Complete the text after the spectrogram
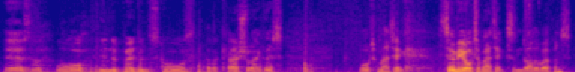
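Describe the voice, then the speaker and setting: A man's voice: on the high side, fairly even intonation, unhurried, slight background noise, lightly acted. An actor playing a nervous, polite male school headmaster who talks hesitantly and fussily in a radio crime drama. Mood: nervously helpful.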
